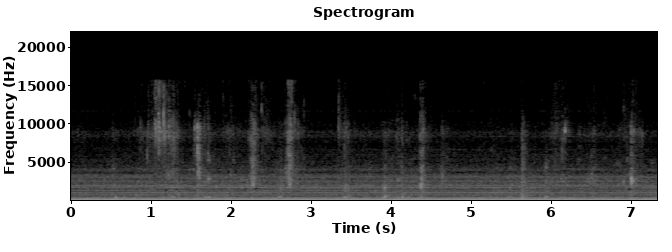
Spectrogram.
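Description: Faint, scattered wet clicks and smacks of a mouth chewing a mouthful of rice, over a steady low electrical hum.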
